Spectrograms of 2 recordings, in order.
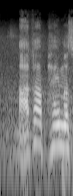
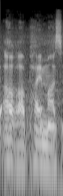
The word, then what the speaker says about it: Arapaima: Es ist der Arapaimas oder sind die Arapaimas? Ist das zu Plural und Singular zugleich? – Es ist beides dasselbe. Die Aussprache ist immer mal ein bisschen unterschiedlich. Der eine sagt Arapaima, der andere sagt Arapaima.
